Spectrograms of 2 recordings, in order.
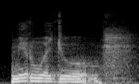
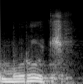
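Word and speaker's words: مروج: kan setelahnya wadin aljauhar itu kalau di bahasa Arab gak dibaca mirwaj tapi dibaca muruj jamak dari marjun marajamuju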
